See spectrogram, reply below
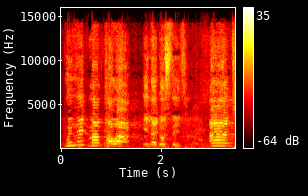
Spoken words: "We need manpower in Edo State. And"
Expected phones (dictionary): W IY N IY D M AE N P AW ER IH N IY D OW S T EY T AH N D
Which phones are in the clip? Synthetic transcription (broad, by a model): W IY N IY D M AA P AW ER IH N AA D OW S T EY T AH N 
